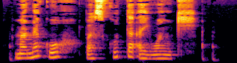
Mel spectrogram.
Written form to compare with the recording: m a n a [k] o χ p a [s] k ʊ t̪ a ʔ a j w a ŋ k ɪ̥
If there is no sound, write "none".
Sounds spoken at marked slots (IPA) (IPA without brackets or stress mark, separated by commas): k, s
